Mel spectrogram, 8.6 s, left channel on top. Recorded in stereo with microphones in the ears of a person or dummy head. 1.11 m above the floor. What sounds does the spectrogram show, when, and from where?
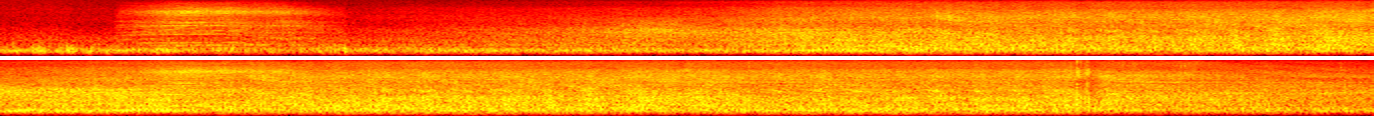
0.7 s a blender: 35° right (ahead or behind), 5 m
